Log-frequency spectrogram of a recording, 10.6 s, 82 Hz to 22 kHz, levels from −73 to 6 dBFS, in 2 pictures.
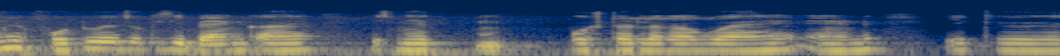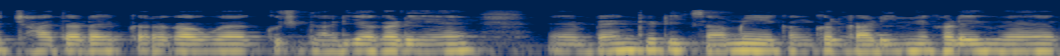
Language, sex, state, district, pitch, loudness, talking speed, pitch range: Hindi, male, Bihar, Sitamarhi, 145 Hz, -19 LUFS, 220 wpm, 140-150 Hz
